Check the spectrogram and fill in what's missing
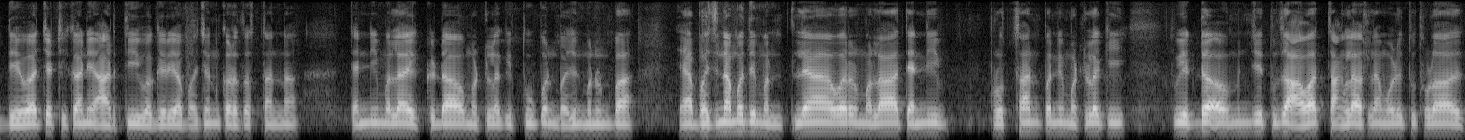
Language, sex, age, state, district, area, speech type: Marathi, male, 18-30, Maharashtra, Amravati, urban, spontaneous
